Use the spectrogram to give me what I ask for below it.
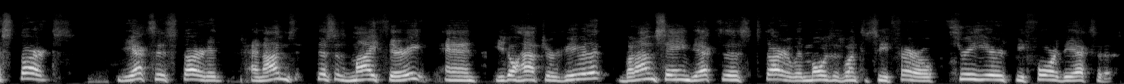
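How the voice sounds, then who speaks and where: A high-voiced Canadian man lays out his chronology with insistence, correcting himself as he goes. The sound is muffled and lo-fi. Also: measured pace, darkish tone. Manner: insistent, explanatory, self-correcting. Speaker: Bible chronology teacher. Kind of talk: teaching on a group call.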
